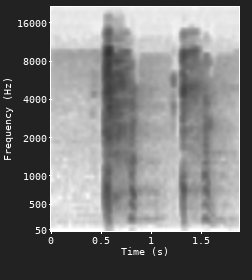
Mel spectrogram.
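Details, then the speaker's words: An adult woman, in a roughly two-minute coughing fit while giving a speech that water and a lozenge did not relieve; an ENT specialist suggests possible throat burn reflux. Two harsh coughs in quick succession, each with a trailing expulsion. "wow coughing fit lasted a full two minutes even when it finally subsided her voice still sounded strange"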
